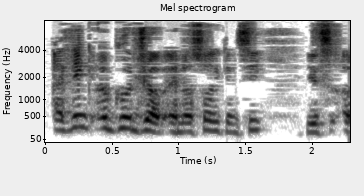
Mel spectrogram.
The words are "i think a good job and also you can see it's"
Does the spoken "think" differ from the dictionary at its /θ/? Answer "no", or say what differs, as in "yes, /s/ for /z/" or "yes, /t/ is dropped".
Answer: no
